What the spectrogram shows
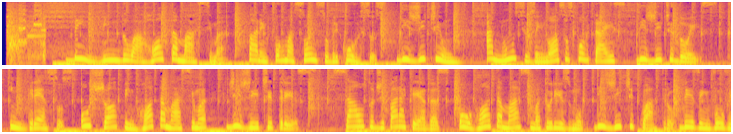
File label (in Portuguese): espera telefonica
